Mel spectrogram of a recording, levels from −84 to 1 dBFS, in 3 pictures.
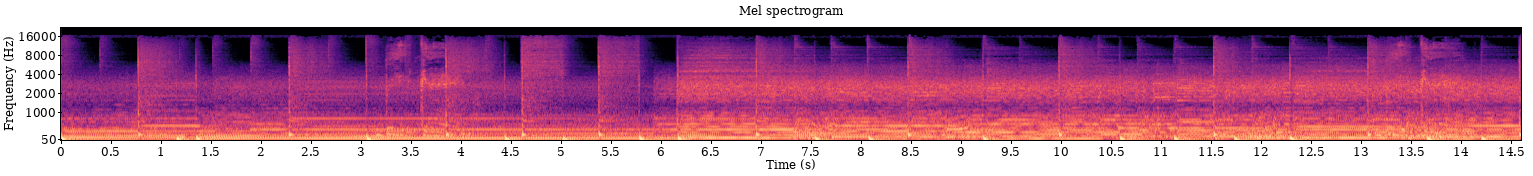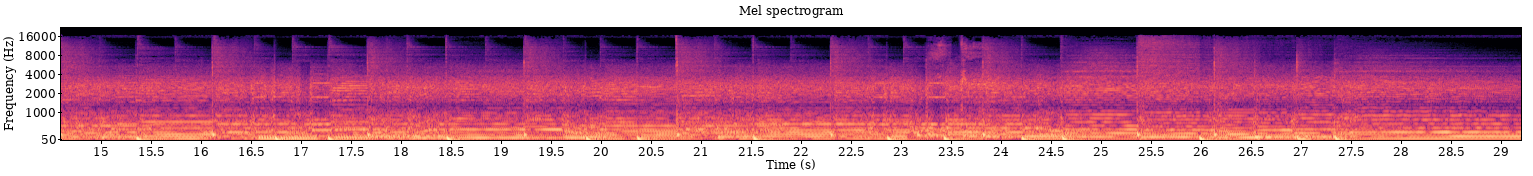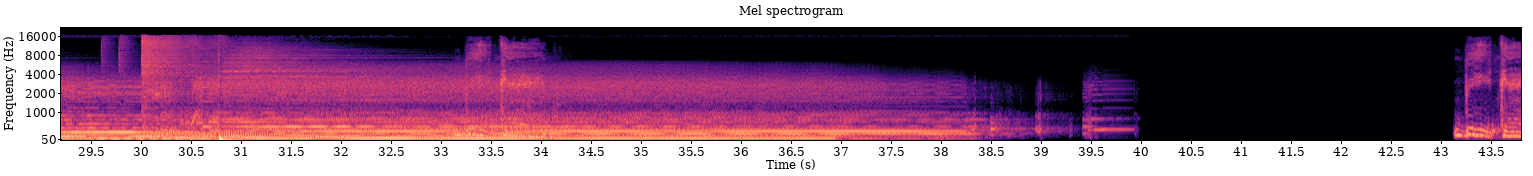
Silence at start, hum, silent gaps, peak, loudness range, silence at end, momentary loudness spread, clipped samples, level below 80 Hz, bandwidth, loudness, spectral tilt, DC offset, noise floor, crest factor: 0 s; none; 40.05-43.00 s; 0 dBFS; 4 LU; 0 s; 4 LU; under 0.1%; -20 dBFS; 17 kHz; -14 LUFS; -5.5 dB/octave; under 0.1%; -39 dBFS; 14 dB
